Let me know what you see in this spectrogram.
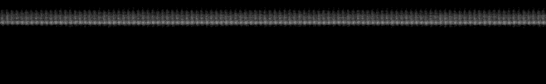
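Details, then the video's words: Grasshoppers with no music: a high-pitched, steady chirring trill of fast, even pulses, about two to three per second in the loudness pattern, continuing unbroken throughout with no other sounds. "Grass Hopper Sounds"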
